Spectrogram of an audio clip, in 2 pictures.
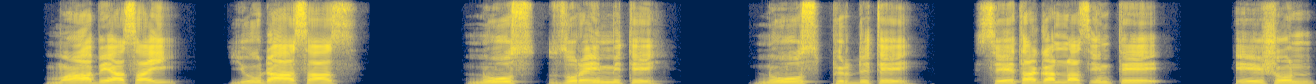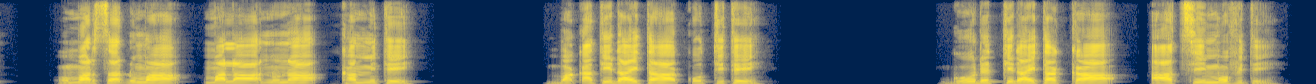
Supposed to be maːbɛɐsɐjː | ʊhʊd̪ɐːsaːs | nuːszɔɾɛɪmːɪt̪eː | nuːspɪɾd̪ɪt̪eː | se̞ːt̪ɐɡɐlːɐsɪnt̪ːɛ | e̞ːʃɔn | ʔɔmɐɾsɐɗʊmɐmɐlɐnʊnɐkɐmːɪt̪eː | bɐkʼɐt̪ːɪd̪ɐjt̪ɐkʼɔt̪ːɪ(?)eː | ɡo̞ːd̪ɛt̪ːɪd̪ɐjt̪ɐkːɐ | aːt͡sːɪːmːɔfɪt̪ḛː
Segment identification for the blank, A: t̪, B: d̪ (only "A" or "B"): A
